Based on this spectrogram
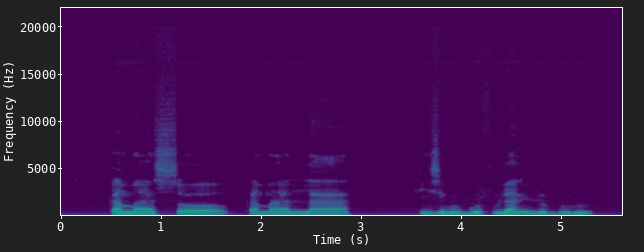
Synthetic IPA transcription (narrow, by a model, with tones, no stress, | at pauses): ka˦mãː˧sɔ˨˦ka˦mãː˧la˨˦ | ki˨˦s̬e˧bo˧ɡ͡bo˧˦fu˦la˦˨nĩ˨˦lo˦bu˧ɾu˦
